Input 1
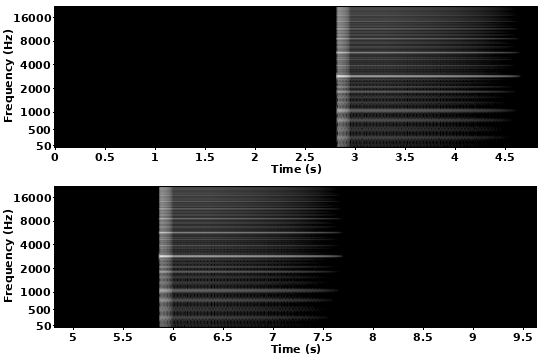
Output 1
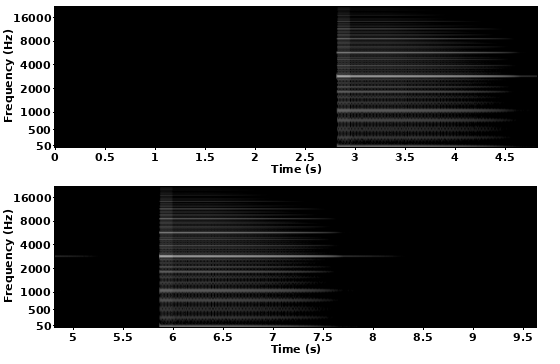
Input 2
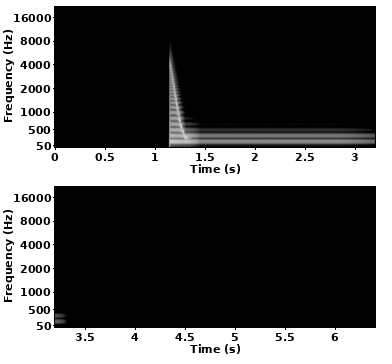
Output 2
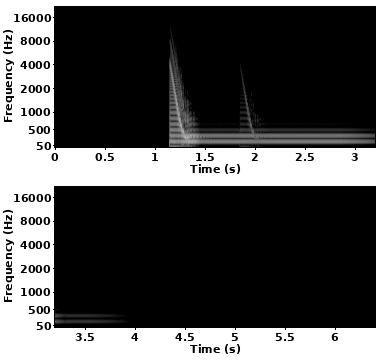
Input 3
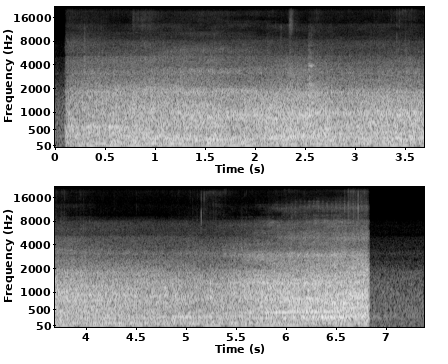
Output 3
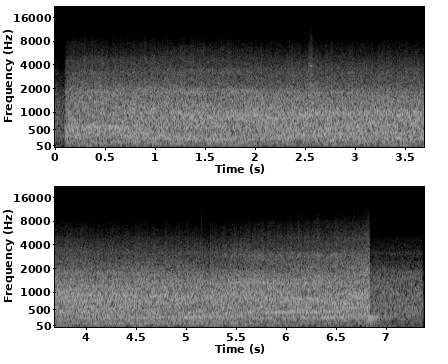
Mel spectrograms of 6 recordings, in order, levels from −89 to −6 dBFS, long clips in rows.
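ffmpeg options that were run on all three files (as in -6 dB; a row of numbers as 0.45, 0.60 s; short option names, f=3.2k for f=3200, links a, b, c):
-filter_complex "[0:a]equalizer=f=64:t=o:w=2.8:g=-9,bandreject=f=50:t=h:w=6,bandreject=f=100:t=h:w=6,bandreject=f=150:t=h:w=6,bandreject=f=200:t=h:w=6,bandreject=f=250:t=h:w=6,bandreject=f=300:t=h:w=6,areverse,acompressor=threshold=-29dB:ratio=5,areverse,asoftclip=type=tanh:threshold=-29dB,adynamicsmooth=sensitivity=5.5:basefreq=4.8k,asplit=2[a][b];[b]adelay=699.7,volume=-23dB,highshelf=f=4k:g=-15.7[c];[a][c]amix=inputs=2:normalize=0"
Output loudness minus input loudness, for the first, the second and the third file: -16.0, -16.0, -16.5 LU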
